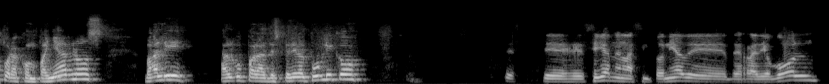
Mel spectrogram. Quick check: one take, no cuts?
no; 1 cut; at 5.0 s

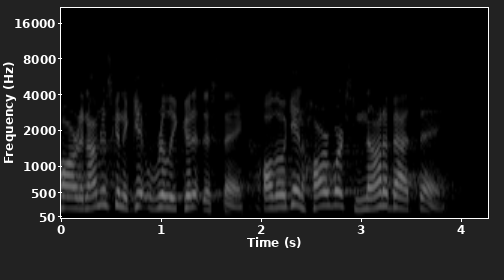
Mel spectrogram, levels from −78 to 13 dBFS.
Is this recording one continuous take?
yes; 0 cuts

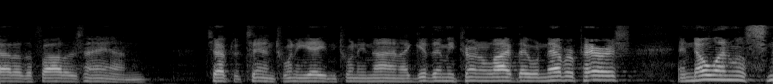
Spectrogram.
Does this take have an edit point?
no; 0 cuts

